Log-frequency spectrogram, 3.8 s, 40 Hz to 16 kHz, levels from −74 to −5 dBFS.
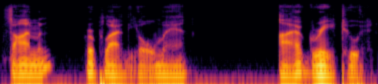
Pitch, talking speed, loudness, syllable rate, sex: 80 Hz, 145 wpm, -23 LUFS, 5.0 syllables/s, male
